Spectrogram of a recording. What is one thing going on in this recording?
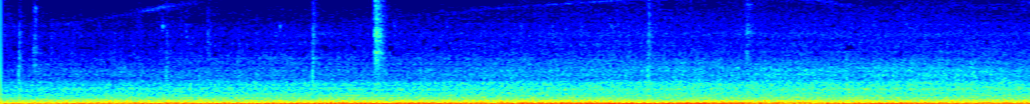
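Tyres roll over the road surface with a steady rumble.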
